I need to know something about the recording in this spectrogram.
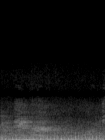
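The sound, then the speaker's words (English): A helicopter drones steadily overhead above the University of South Florida in Tampa, its low rotor thump and engine roar filling the background continuously; voices can be heard around it. “You hear the chopper in the sky, too?”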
